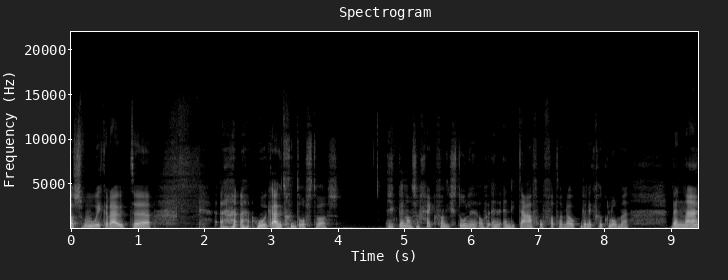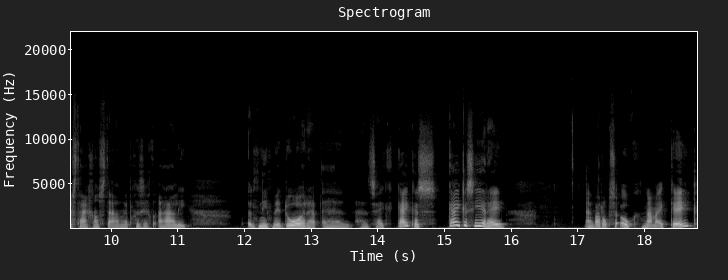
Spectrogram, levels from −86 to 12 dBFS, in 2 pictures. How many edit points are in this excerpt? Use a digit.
2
